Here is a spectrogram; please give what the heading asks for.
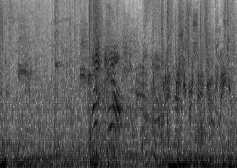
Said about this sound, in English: Listen to these biotic explosions.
